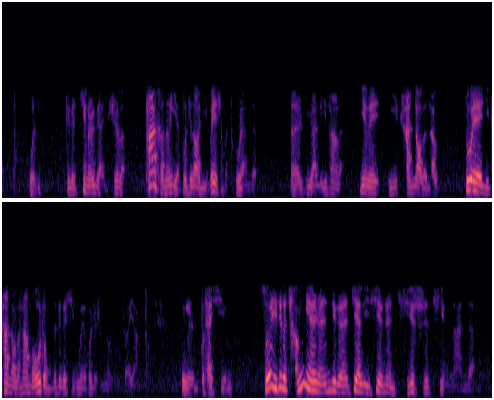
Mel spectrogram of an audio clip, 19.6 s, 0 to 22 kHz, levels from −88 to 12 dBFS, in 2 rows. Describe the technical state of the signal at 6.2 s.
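At 6.2 s, as throughout the clip, the speech is running through the AMR narrowband mobile codec. It rebuilds the voice from a vocal-tract model on 20 ms frames within a 150 Hz to 3.5 kHz line band, giving a thin, plainly buzzy, synthetic tone that fits a mid bitrate near 10 kbps.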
